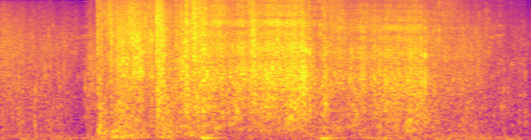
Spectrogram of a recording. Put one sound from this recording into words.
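A heavy object splashes into rough water with a loud roaring crash.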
